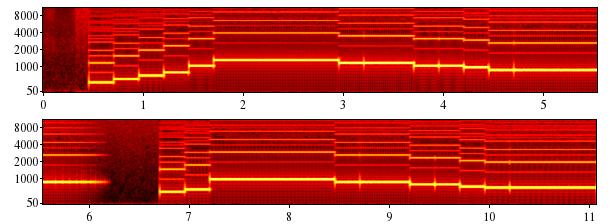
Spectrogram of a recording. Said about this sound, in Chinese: 好，那大家一定很好奇，嗯，为什么台湾的垃圾车要放音乐呢？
